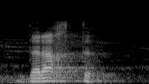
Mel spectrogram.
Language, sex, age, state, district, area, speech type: Urdu, male, 18-30, Delhi, South Delhi, urban, read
